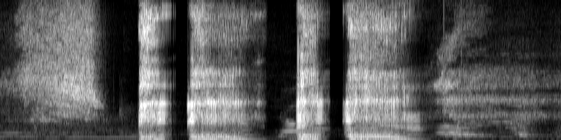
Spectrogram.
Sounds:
Throat clearing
